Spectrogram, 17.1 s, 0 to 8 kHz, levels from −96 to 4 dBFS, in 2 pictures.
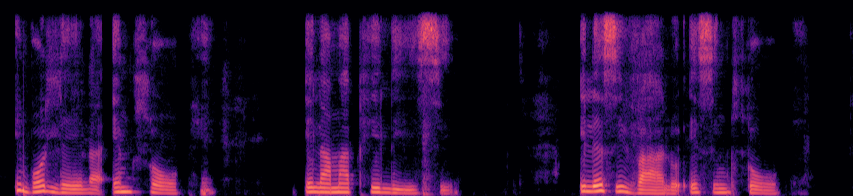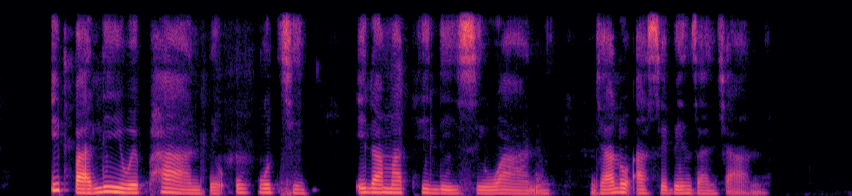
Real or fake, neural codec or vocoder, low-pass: fake; vocoder, 44.1 kHz, 80 mel bands, Vocos; 7.2 kHz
